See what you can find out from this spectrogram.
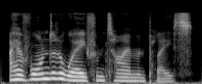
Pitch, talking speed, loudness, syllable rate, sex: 195 Hz, 235 wpm, -15 LUFS, 6.7 syllables/s, female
